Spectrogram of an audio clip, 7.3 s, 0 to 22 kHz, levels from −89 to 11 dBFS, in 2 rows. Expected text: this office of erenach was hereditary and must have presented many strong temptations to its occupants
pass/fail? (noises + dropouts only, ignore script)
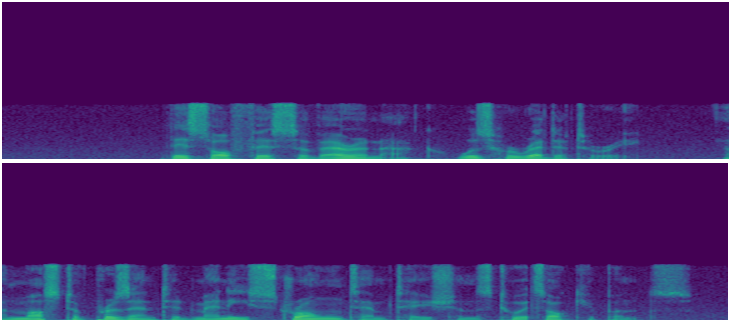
pass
